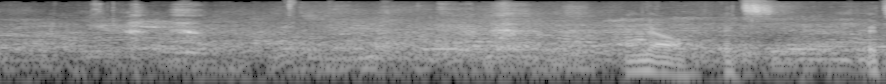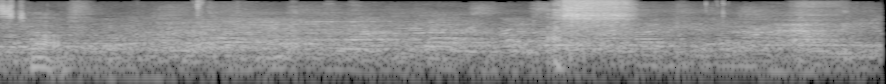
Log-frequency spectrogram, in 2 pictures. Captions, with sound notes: (sobbing) I know, it's-- it's tough. (sniffling)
